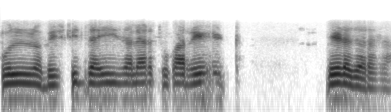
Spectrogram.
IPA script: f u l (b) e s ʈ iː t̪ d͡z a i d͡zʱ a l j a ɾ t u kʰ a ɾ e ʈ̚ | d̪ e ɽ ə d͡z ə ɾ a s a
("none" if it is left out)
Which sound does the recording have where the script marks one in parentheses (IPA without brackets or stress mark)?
b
